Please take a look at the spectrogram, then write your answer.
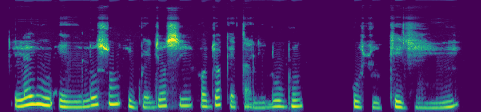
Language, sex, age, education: Yoruba, female, 15-29, tertiary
